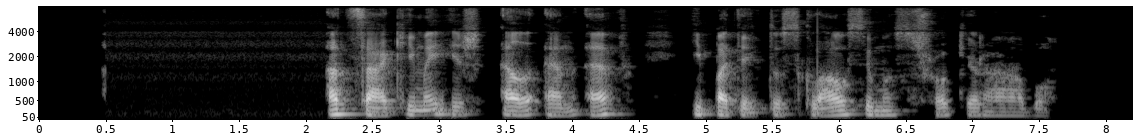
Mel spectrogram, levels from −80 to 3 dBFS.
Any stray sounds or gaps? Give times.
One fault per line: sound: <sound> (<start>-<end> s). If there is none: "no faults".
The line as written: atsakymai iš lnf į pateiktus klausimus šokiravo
no faults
